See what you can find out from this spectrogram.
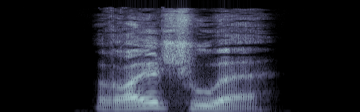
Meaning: nominative/accusative/genitive plural of Rollschuh
- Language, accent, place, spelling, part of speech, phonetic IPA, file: German, Germany, Berlin, Rollschuhe, noun, [ˈʁɔlˌʃuːə], De-Rollschuhe.ogg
